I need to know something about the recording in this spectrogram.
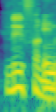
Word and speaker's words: Newfoundland: in is it newfoundland you struggle with putting the stress no it's stress on the last syllable don't throw me newfoundland in canadia pronounced canada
